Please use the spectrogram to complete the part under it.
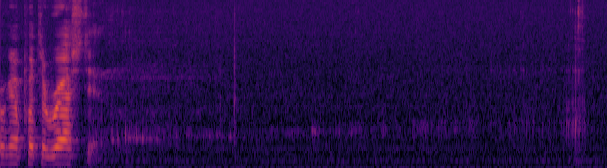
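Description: Water pours gently from a kettle.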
